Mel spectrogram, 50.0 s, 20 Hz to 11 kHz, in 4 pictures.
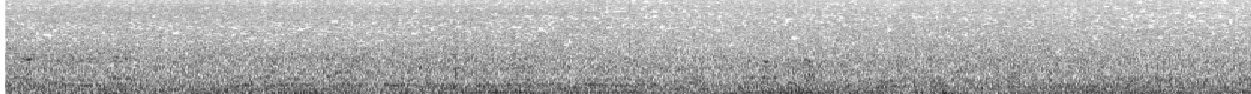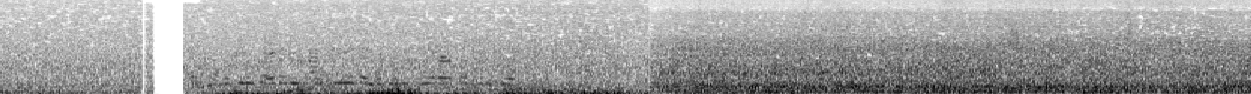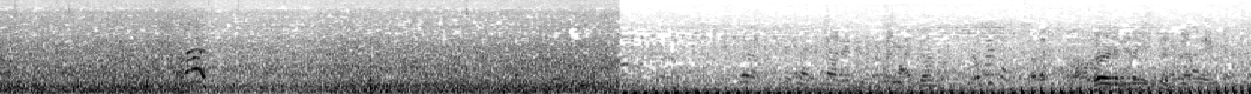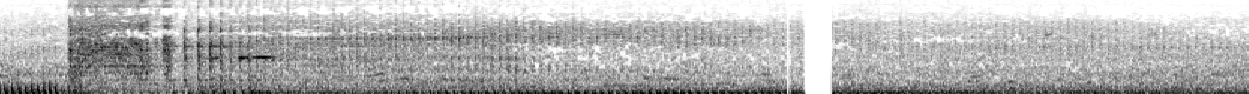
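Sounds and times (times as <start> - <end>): heavy rain pouring: 0.1 - 50.0
heavy water rushing: 0.1 - 50.0.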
